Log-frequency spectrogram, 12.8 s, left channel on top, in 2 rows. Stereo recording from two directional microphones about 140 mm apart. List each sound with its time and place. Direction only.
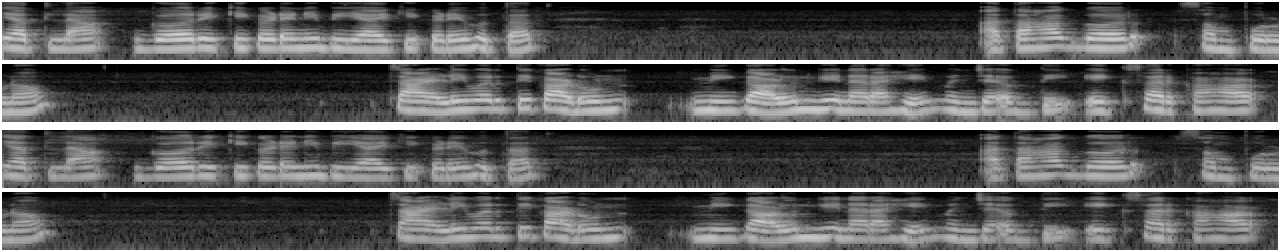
0.0 s speech: 25° left (ahead or behind)
4.9 s speech: 25° left (ahead or behind)
8.3 s speech: 25° left (ahead or behind)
